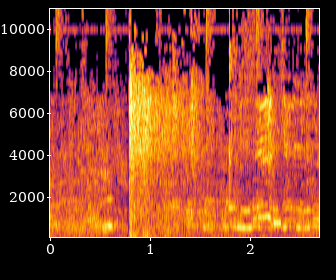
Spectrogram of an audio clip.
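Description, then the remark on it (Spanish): An armored police vehicle rams down the campus gate of the main university in Lima, Peru, during a police eviction of people camped there: a single sharp, heavy crash cuts through a steady rumble of engine noise and crowd hubbub, with scattered voices continuing afterward. “Es un vehículo blindado, lo que escuchas de la policía, derribando la puerta del campus donde cientos de personas llevaban acampadas desde el pasado miércoles.”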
